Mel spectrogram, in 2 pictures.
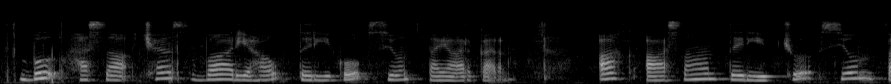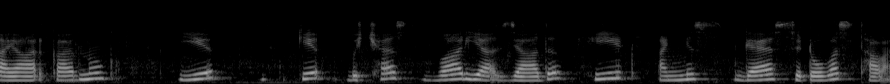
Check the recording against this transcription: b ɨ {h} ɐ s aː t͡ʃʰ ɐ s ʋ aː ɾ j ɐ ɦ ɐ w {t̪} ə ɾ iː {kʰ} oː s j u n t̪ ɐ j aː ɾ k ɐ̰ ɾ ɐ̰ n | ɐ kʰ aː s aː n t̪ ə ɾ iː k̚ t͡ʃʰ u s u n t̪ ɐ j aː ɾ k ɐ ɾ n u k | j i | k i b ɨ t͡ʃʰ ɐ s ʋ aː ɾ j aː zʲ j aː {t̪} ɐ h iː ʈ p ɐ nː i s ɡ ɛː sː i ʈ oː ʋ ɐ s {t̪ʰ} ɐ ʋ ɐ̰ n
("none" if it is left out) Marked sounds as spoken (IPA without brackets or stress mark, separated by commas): h, t̪, k, d̪, t̪ʰ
